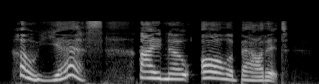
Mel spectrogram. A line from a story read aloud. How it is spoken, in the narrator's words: replied the girl, laughing hysterically with a poor assumption of indifference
